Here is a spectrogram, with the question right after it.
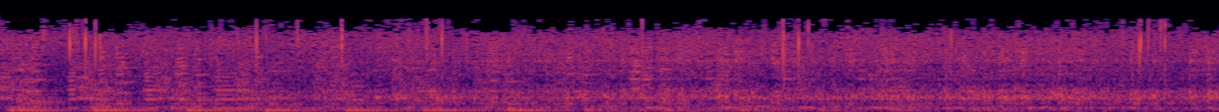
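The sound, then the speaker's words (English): A crowded passenger train with sleeping berths rolls along steadily, its deep continuous rumble and low mechanical drone filling the space, with faint rattles and clicks ticking over the top throughout. “And speaking of trains, well, how about this train?”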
